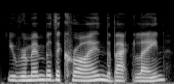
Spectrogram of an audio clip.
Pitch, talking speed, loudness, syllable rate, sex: 185 Hz, 275 wpm, -14 LUFS, 6.2 syllables/s, male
